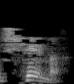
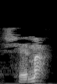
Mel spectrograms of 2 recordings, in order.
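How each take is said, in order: First: The stress is on the first syllable. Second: The stress is on the last syllable. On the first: The speaker calls it wrong. "E não Shema" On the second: The speaker calls it right. "É Shema. / Ela é milerá"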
